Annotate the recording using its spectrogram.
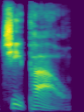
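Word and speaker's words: qipao: We call it a chong sam, but they say chip pow. It's spelled q i- p a.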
